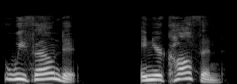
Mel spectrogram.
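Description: A male reader acts out a scared, urgent child in a spooky storybook. The voice jumps up high and stays soft-edged, anxious in its delivery. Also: big pitch swings, a little slow, dry recording, studio quality. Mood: nervous. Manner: urgent, tense exclamations. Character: anxious, frightened child narrator in a vampire tale.

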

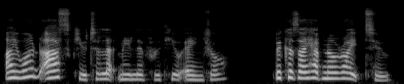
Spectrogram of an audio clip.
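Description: Woman acting a distraught young wife, high pleading voice. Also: fairly quick, fairly bright tone, no echo, clean studio sound. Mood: helpless, submissive. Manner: pleading, breathy whispers rising to anguished cries.

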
